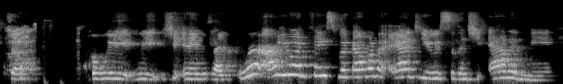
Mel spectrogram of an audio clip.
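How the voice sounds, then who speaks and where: A woman's voice: sits high, very animated, moderate pace, a bit bright. An American woman from North Dakota hosting an informal webinar, chatty and enthusiastic, recorded indoors over an online call. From North Dakota, USA. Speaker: webinar host and team coach. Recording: roomy echo.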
